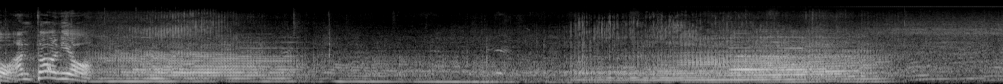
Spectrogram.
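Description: A small car engine revs hard and drives away.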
